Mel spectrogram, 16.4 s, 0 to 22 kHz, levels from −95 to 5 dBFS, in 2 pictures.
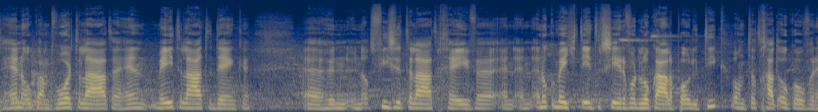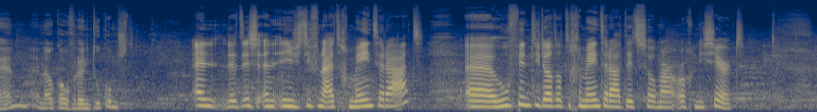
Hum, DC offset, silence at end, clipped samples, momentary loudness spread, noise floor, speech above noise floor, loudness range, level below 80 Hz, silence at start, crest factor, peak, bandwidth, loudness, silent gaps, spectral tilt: none; under 0.1%; 0 s; under 0.1%; 12 LU; -47 dBFS; 22 dB; 5 LU; -70 dBFS; 0 s; 22 dB; -4 dBFS; 17.5 kHz; -25 LUFS; none; -4.5 dB/octave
